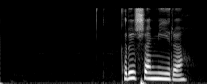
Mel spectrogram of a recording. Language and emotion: Russian, neutral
